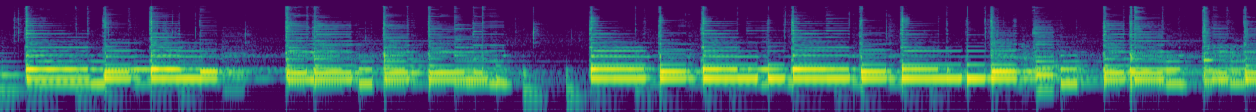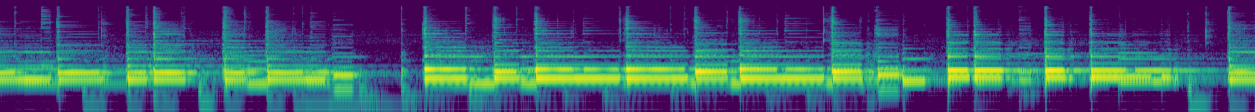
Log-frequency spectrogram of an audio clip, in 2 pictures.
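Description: Electric guitar plays a jump blues shuffle in E in Chicago style, a steady swinging rhythm of chords and bass-note riffs with turnaround changes, clear and alone for about twenty-five seconds.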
